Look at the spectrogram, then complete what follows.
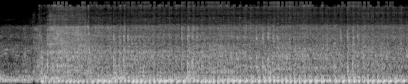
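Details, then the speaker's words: Motorcycle after tightening a loose magneto: starts and settles into a smooth, even beat with no knocking under the exhaust note; earlier noise gone, engine sounds healthy. "आप आवाज़ नोट करें, जो पहले आ रही थी आवाज़ वो वाली आ रही नहीं आ रही।"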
